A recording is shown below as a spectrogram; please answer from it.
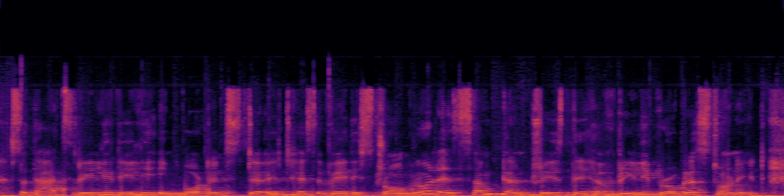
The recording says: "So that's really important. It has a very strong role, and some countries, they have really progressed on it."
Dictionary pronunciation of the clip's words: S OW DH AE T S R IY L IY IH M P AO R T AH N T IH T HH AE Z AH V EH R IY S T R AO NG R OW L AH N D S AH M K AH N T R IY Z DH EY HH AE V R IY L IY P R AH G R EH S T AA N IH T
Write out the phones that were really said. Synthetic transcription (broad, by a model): S OW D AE T S R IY L IY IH M P AO R T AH N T IH T HH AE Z AH V EH R IY S T R AO NG R OW L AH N S AH M K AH N T R IY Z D EY HH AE V R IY L IY P R AH G R EH S T AA N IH T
